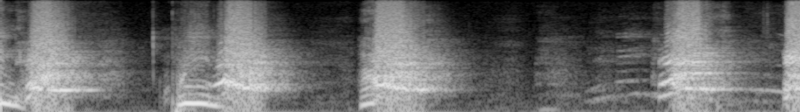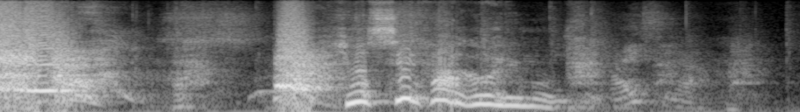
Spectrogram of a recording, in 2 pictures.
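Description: Husky-type dog barking loudly, about six short barks spaced roughly a second apart, with the barking stopping about five and a half seconds in.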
